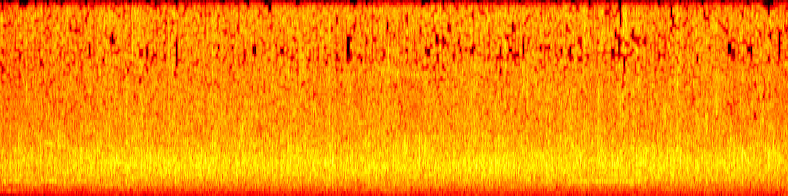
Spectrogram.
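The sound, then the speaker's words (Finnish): Steady, dense applause from an audience, a continuous wash of many hands clapping at an even loudness for the whole stretch, with no voices standing out. “Vielä mahtavat aplodit.”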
